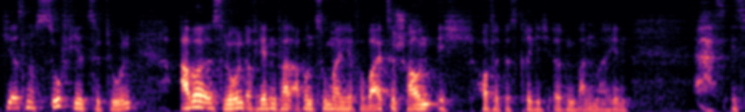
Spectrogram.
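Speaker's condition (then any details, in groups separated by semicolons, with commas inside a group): No condition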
